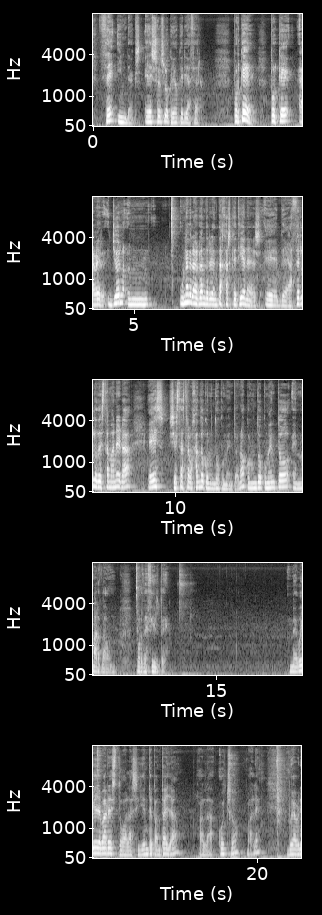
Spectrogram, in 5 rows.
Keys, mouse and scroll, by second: 14.2 super+l, 19.5 super+(, 20.4 super+Return.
